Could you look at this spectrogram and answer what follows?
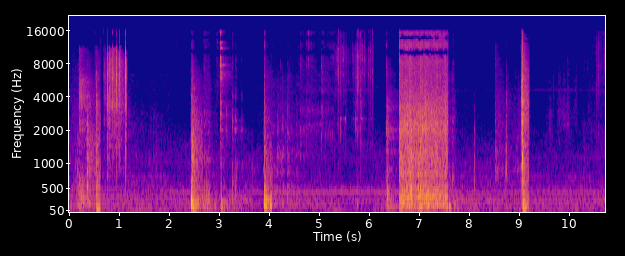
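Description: Kitchen food-prep sounds: a series of separate sharp knocks and clicks on a counter, with a harsh noisy burst lasting about a second just past the middle.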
